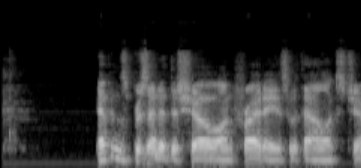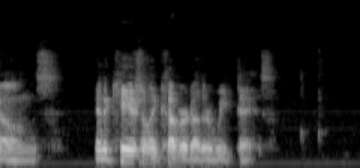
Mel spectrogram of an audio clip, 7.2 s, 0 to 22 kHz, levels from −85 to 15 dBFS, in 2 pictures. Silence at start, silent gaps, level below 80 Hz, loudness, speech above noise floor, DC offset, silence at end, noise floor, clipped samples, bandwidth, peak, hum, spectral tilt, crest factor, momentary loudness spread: 0.1 s; none; -58 dBFS; -17 LUFS; 49 dB; under 0.1%; 1.1 s; -66 dBFS; under 0.1%; 7.4 kHz; -2 dBFS; none; -6 dB/octave; 18 dB; 14 LU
